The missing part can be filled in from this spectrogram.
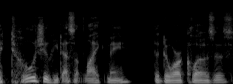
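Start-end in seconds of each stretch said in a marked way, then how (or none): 0.0-1.3 low, muttered under the breath. Voicing a departing character speaking to Clint: muttering under his breath. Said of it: "say to Clint under his breath".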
